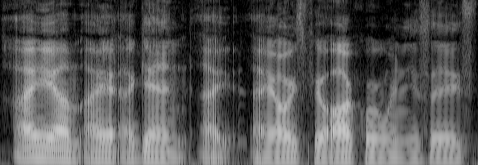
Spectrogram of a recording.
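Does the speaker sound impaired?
Yes: ALS; cannot walk, Tobii eye-gaze texting, night ventilator, very low lung capacity, declines tracheostomy, acute hearing; voice got weaker.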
